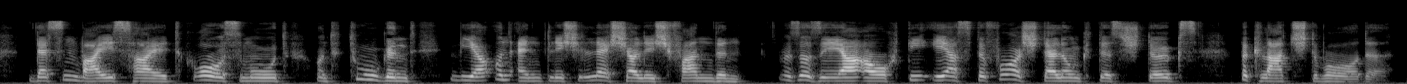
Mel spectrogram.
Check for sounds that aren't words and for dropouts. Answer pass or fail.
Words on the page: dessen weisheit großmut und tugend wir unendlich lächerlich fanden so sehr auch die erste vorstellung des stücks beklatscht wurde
pass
